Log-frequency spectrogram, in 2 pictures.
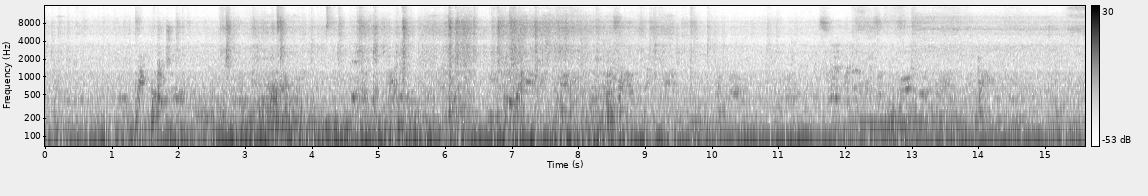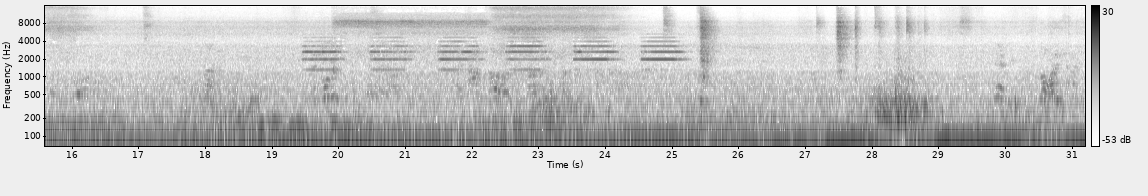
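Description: Inside an Alexander Dennis Enviro500 MMC double-decker bus moving in city traffic: steady low engine and road rumble, with a steadier drone partway through. Around twenty seconds in comes a run of about six short electronic beeps, less than a second apart, with a couple of brief hisses near them.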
